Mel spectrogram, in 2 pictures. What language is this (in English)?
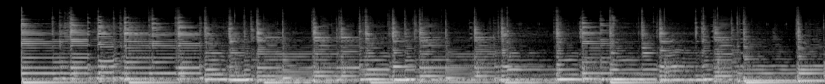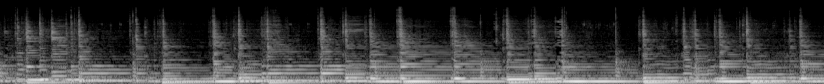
Arabic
